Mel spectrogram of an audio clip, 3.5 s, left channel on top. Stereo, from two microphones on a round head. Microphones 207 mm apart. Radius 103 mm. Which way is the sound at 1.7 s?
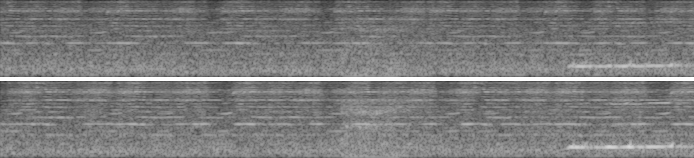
80° right.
